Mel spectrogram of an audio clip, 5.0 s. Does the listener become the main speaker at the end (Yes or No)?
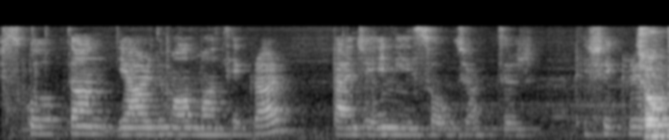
Yes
